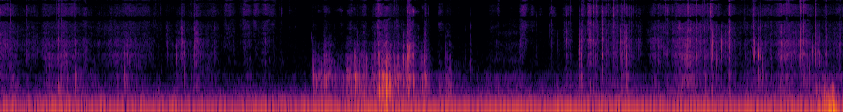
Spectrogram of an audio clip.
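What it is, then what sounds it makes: Gym chalk blocks being crumbled. Both hands grab and crumble a heap of white magnesium carbonate gym chalk from eight blocks, with whole square block pieces still visible, in a dark bowl, squeezing it between fingers and palms. Soft, dry crunching and crinkling crumbles continue over a steady low hum, with a louder crunch near the end.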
